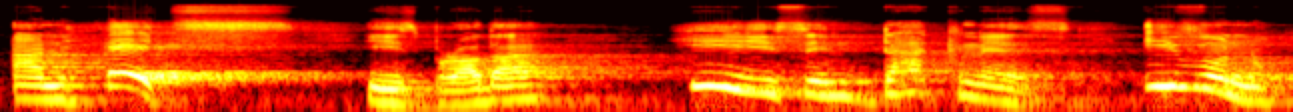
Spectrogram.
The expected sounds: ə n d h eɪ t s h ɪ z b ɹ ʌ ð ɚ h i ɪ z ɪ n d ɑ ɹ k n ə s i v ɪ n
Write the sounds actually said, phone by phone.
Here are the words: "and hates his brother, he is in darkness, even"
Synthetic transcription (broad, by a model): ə n h eɪ t s h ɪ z b ɹ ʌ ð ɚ h i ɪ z ɪ n d ɑ k n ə s i v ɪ n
